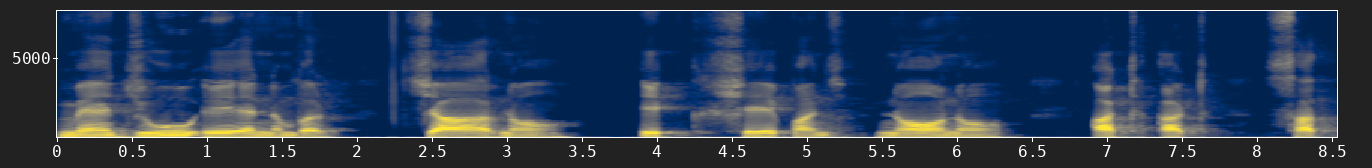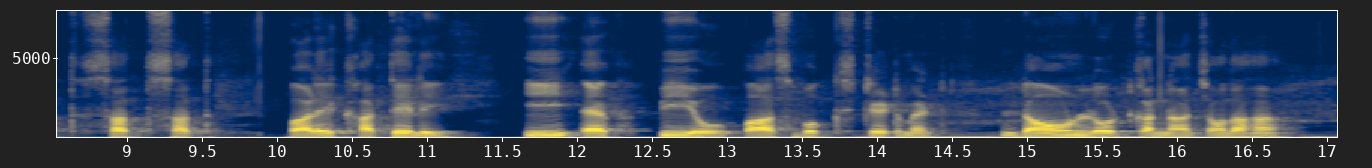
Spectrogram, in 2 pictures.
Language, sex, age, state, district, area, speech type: Punjabi, male, 30-45, Punjab, Shaheed Bhagat Singh Nagar, urban, read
